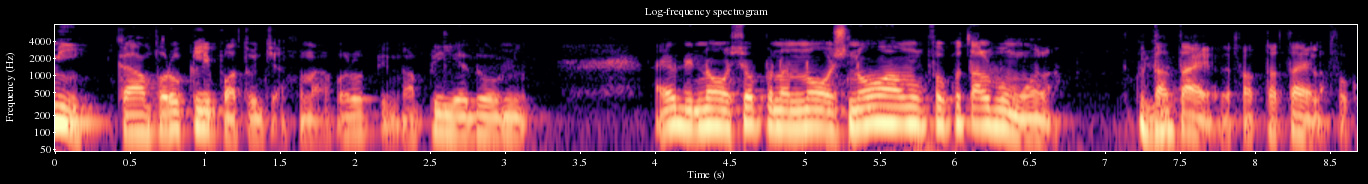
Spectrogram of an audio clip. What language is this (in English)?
Romanian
